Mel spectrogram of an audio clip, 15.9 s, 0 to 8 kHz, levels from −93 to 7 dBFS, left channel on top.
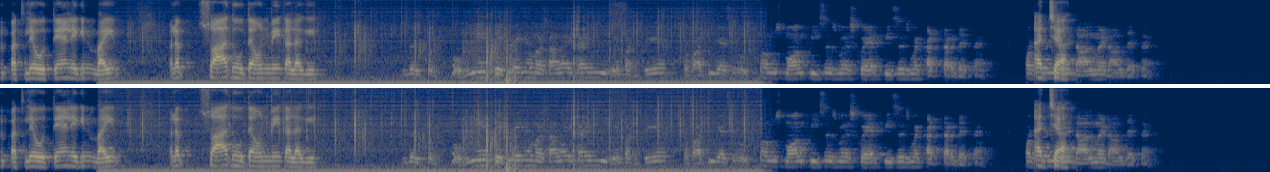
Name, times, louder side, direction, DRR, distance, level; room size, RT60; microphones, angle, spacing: voice 1, 0.0-1.5 1.8-4.0 12.9-13.3, left 2 dB, 15° left, 10 dB, 1.0 m, -32 dB
sound 1, 1.2-9.5, right 2 dB, 50° right, 3.2 m, -45 dB
voice 2, 5.0-12.3 12.8-14.4, right 1 dB, 10° right, 1 dB, 1.5 m, -44 dB
26.0 x 11.0 x 3.0 m, 0.36 s
head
